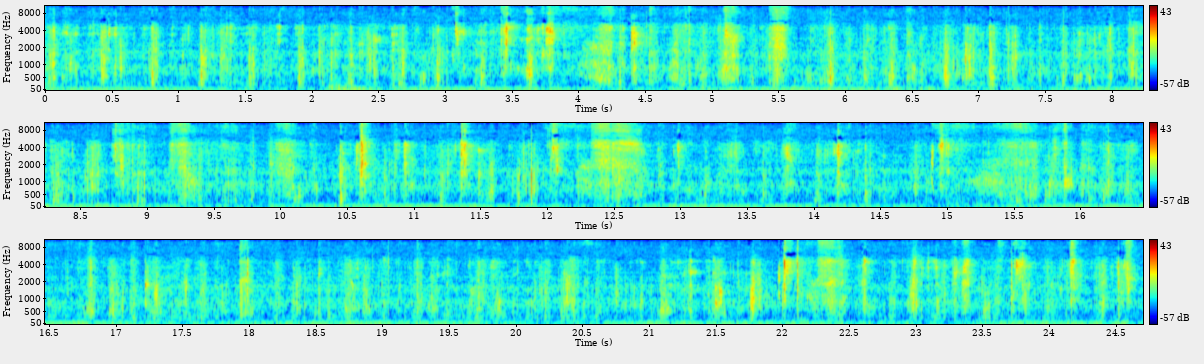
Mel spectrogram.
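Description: A young woman chews food loudly and wetly, close to a microphone.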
